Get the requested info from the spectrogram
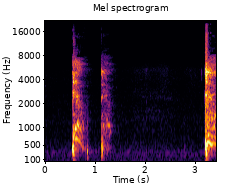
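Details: Three short, dry coughs, the first two close together and the third after a pause; a tickle cough attributed to allergies and partly to smoking.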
